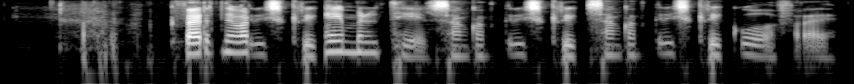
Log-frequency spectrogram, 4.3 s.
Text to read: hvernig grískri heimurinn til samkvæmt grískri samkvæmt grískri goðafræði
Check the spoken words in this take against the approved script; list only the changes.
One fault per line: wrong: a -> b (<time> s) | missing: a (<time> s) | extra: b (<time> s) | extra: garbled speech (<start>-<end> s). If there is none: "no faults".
no faults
